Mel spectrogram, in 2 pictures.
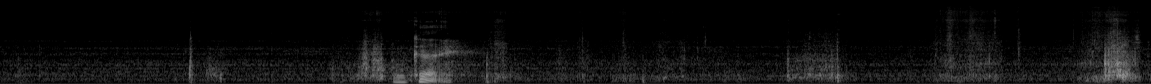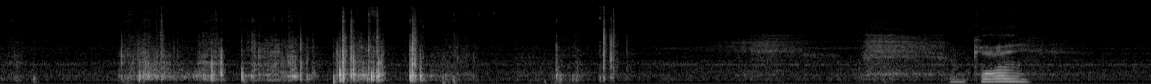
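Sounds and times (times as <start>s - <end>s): handling noises on tabletop: 3.3s - 4.2s, 4.8s - 7.1s, 7.8s - 8.6s, 9.3s - 12.0s, 12.7s - 17.8s.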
